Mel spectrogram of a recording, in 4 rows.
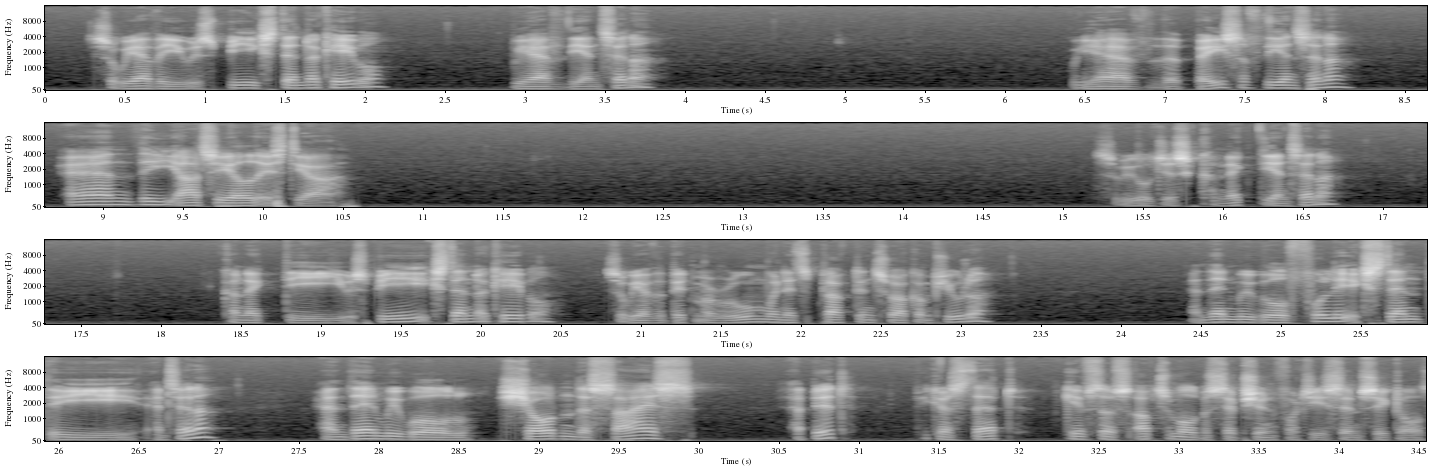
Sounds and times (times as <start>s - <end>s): Speech: 0.3s - 2.2s, 2.9s - 3.9s, 6.4s - 8.2s, 8.8s - 10.6s, 15.2s - 16.8s, 18.4s - 23.3s, 24.4s - 34.5s.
